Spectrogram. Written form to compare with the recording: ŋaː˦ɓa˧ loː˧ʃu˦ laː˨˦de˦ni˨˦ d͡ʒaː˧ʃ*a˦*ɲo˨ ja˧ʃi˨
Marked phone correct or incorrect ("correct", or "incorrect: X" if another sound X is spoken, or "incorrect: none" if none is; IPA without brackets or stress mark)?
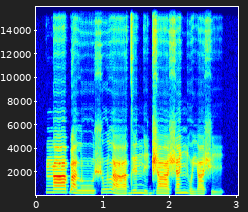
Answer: correct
